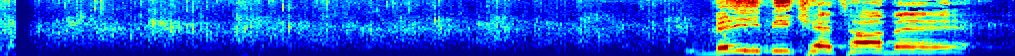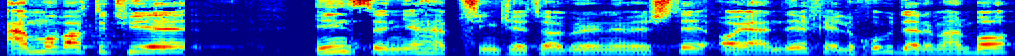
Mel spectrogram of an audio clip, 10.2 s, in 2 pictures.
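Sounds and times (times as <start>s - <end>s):
crowd applause welcoming a young author onto the stage: 0.0s - 4.2s
speech: 3.4s - 6.0s, 6.6s - 10.1s.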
